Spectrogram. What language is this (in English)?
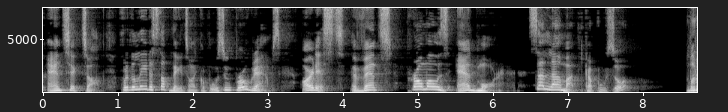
Filipino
